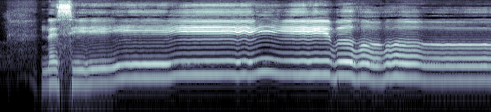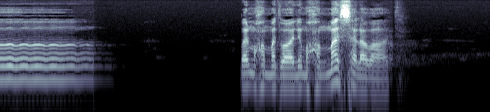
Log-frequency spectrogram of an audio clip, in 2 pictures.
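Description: A young man chants a long, drawn-out melodic recitation through a microphone in an echoing hall.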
